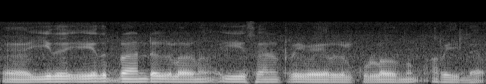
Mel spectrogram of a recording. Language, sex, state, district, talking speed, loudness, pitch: Malayalam, male, Kerala, Kasaragod, 85 wpm, -16 LUFS, 105 Hz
